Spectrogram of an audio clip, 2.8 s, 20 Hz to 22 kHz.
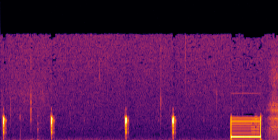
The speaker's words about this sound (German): Wir alle kennen die Zeitansage. Die sagt uns beispielsweise die Zeit an. Das klingt dann so. Beim nächsten Ton ist es 12 Uhr 14 und 0 Sekunden.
